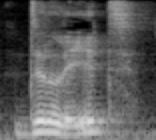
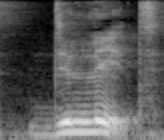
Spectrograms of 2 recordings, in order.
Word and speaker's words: delete: So it isn't delete. It's delete, E, delete. It isn't hate, hate, or hate, it's height, height.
